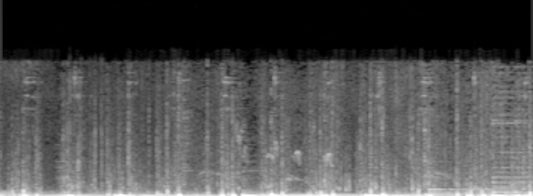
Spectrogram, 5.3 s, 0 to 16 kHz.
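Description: Rhythmic clip-clop of horse hooves in the video game Red Dead Redemption 2 plods steadily, close and distinct, over a low background with a faint tonal melody entering toward the end.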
